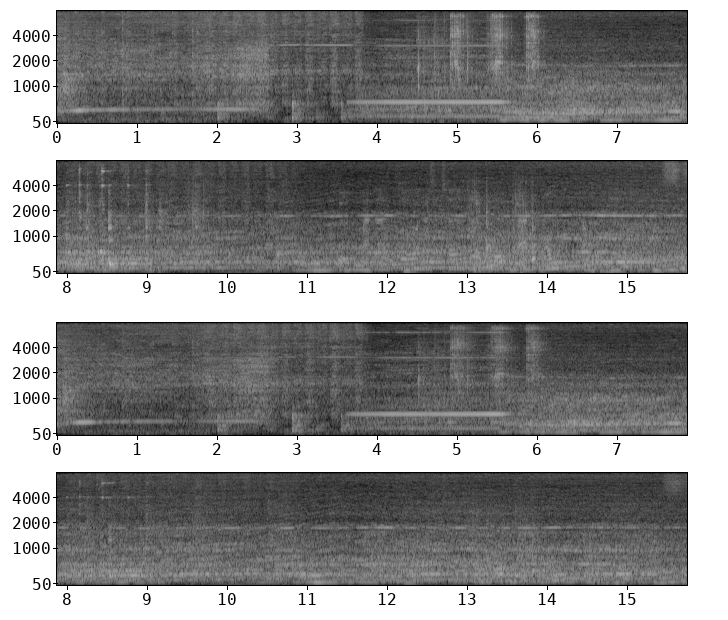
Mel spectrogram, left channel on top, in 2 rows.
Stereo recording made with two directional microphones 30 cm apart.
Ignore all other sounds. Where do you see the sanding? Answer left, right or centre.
left.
